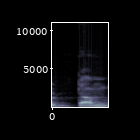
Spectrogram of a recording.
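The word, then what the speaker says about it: dumb: कॉम पढ़ा जाएगा इसको लम पढ़ा जाएगा इसको डम पढ़ा जाएगा और फ्रेंड्स यहां पर रम लिखा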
